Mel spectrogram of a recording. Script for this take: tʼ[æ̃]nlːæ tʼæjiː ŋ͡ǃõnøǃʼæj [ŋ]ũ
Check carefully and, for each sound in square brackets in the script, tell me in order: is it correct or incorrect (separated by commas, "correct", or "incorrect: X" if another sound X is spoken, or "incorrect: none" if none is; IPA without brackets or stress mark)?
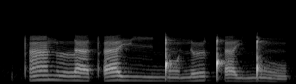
correct, incorrect: ŋ͡ǃ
